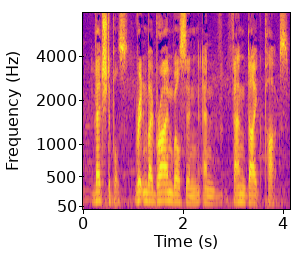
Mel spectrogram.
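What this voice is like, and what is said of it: Dramatic put-on English accent. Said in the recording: “read dramatically in an English accent”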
